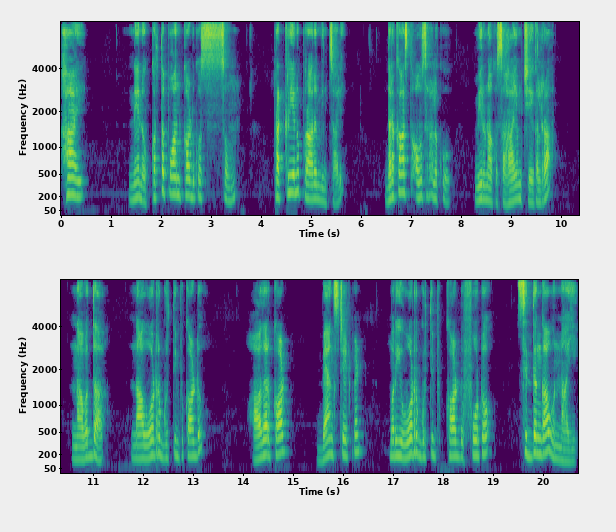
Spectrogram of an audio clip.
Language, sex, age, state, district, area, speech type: Telugu, male, 30-45, Andhra Pradesh, Krishna, urban, read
